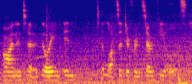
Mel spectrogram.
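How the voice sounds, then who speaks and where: Noticeable background noise sits under audible room echo in this clip. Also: woman. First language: not English. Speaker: STEM education program manager. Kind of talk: interview. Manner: halting, with fillers.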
